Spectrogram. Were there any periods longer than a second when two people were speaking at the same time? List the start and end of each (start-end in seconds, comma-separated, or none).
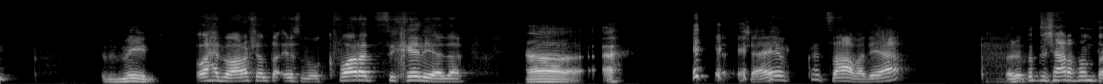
none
